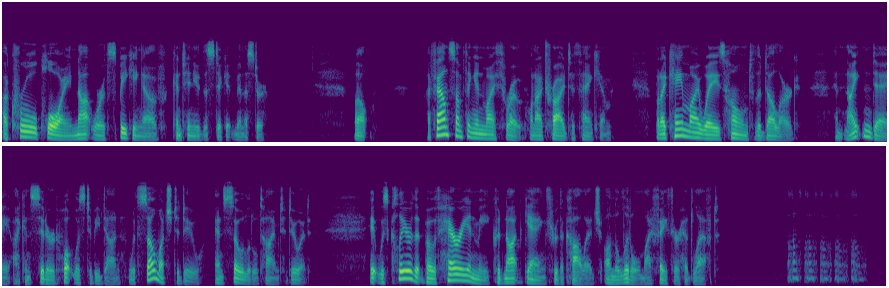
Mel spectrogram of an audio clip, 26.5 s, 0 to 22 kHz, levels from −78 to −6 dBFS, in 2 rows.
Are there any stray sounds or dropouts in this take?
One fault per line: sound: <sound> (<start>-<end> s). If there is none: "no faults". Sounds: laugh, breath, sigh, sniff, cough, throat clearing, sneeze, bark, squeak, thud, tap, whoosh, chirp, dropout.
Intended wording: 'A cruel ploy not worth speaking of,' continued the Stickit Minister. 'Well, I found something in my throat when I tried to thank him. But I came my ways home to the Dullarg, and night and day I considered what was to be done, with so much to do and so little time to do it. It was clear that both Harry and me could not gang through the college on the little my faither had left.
sound: laugh (25.1-26.3 s)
